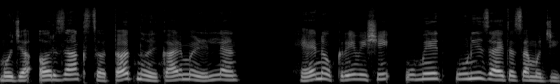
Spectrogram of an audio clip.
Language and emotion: Goan Konkani, sad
